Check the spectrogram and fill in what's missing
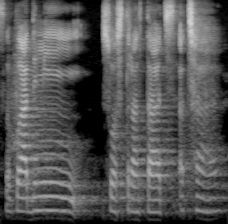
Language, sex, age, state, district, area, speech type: Hindi, female, 30-45, Bihar, Samastipur, rural, spontaneous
